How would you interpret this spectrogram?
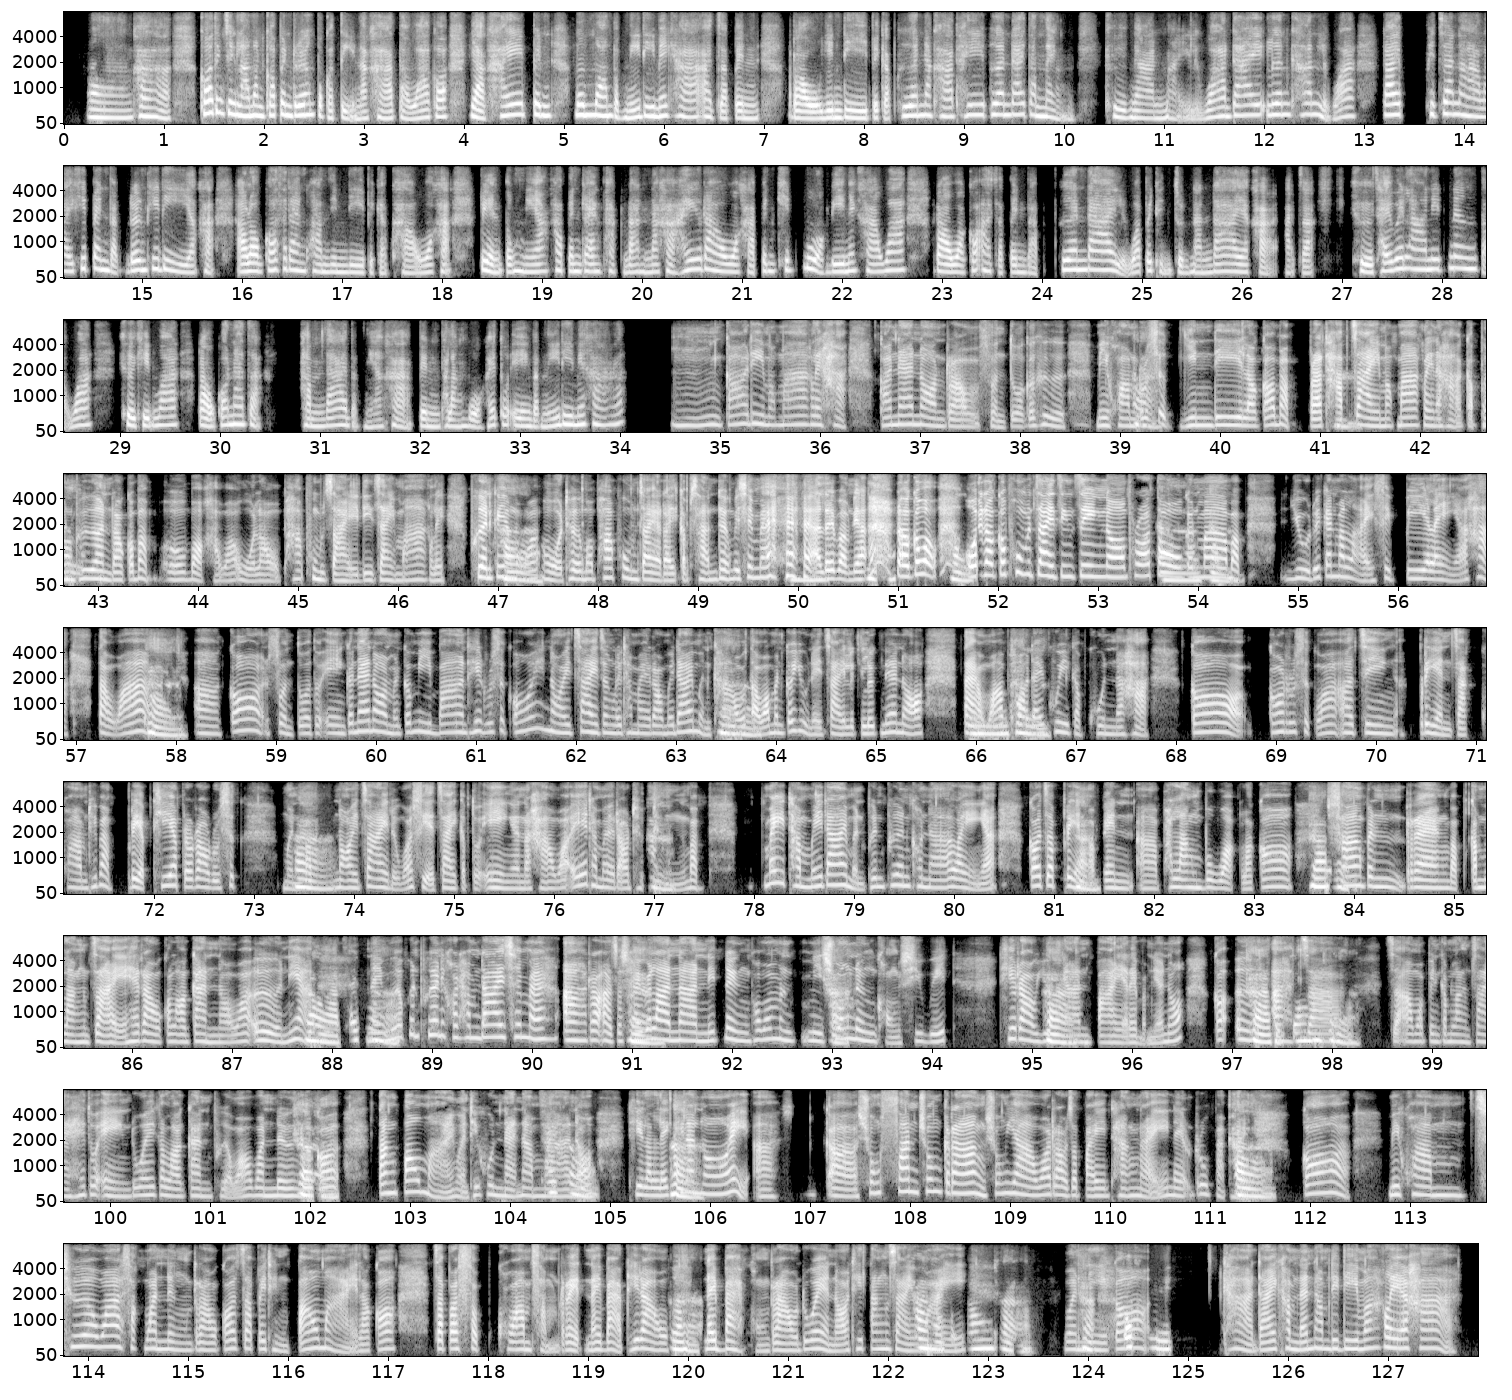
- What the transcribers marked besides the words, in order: other noise; unintelligible speech; laughing while speaking: "แม่"; tapping
- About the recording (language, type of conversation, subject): Thai, advice, ควรเริ่มยังไงเมื่อฉันมักเปรียบเทียบความสำเร็จของตัวเองกับคนอื่นแล้วรู้สึกท้อ?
